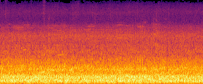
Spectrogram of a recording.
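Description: Steady low roar of a jet airliner's cabin in flight: engine and rushing-air noise heard from inside the cabin.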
